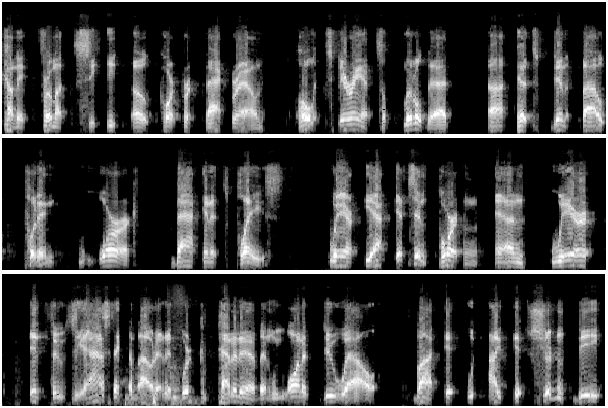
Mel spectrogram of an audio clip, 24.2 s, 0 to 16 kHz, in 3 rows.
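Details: Adult male who acquired a rare neurological voice disorder in 2012 that made speaking difficult, still audible in his speech today; neurological voice disorder.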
